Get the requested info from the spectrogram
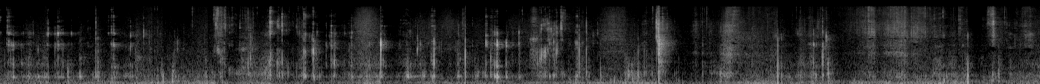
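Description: Close-miked chewing of a pink Sno Ball snack cake (chocolate cake under a marshmallow-and-coconut coating), with many short wet mouth clicks and smacks.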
